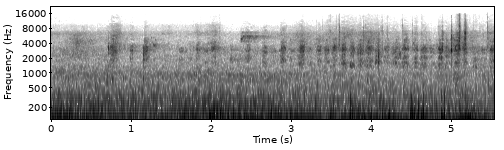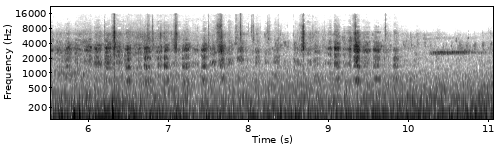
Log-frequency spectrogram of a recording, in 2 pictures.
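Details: Shiba Inu outdoors at Tsukiji in Amagasaki, Japan, with the Rokko mountains in the distance, recorded 25 September 2013: quick breathy panting bursts repeat over a steady low rumble of wind or distant traffic.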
